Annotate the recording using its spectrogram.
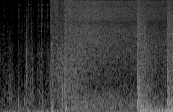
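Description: A flash grenade goes off with a sharp bang.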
